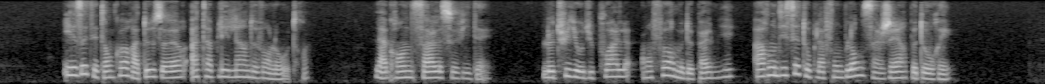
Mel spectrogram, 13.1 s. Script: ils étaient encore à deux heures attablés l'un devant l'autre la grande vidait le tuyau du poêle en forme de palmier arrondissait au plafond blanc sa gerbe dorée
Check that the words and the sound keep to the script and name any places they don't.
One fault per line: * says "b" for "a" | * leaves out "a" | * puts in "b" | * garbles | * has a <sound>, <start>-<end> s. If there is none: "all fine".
* puts in "salle se"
